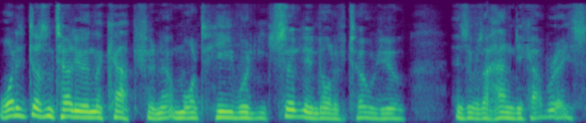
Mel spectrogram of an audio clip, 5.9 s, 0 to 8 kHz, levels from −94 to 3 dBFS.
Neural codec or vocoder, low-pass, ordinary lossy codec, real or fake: codec, 16 kHz, 8 kbps, FunCodec, trained on LibriTTS, 25 frames a second; 7.2 kHz; AAC, 32 kbps; fake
